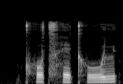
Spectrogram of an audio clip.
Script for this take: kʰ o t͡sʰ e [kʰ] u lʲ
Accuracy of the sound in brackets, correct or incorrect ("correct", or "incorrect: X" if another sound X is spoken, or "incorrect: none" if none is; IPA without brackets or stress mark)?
correct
